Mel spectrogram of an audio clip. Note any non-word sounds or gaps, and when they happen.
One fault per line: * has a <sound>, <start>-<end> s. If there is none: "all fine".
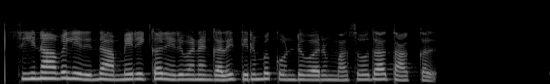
all fine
